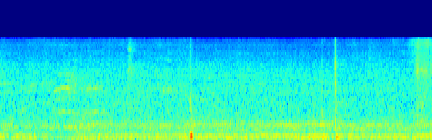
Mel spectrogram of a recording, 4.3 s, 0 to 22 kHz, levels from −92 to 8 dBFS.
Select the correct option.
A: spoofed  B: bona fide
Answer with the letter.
A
